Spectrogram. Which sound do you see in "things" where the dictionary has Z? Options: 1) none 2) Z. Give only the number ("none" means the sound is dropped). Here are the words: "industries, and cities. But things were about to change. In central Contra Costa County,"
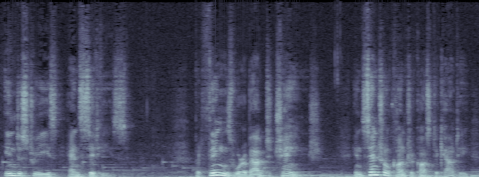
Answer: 2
